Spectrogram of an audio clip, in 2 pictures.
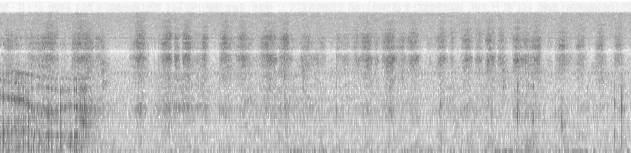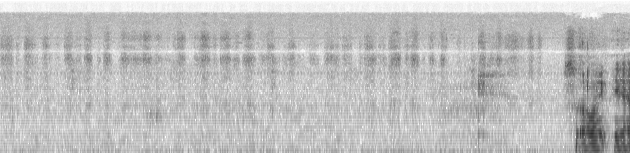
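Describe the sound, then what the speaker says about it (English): A pencil sketches on paper in steady, soft scratching strokes that run throughout, close and quiet, with a brief louder burst of other sound at the end. "So I'm just going to sketch something."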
